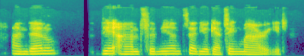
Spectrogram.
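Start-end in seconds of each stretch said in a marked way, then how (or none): none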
